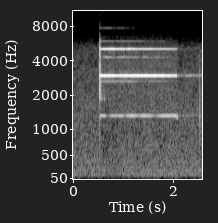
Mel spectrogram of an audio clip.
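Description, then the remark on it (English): A single meditation bell is struck once, giving a sharp onset and then a clear, steady ringing tone with bright overtones that sustains for about a second and a half before fading out. “Now, when I ring this bell, connect with the sound as I ring it.”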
